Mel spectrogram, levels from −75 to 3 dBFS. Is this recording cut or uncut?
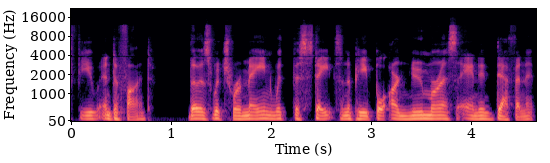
uncut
